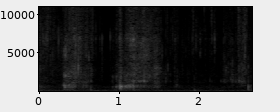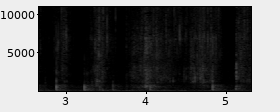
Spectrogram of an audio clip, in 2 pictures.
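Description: Chunks of cod being mixed by hand into a thick gram-flour batter: faint, irregular wet squelches with light clicks, several a second.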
